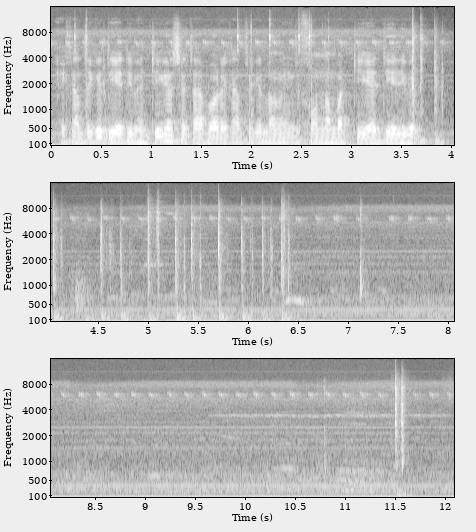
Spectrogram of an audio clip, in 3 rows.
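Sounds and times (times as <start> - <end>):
faint hum: 0.0 - 12.0
computer keyboard keystrokes: 0.1 - 0.6, 1.7 - 7.2, 11.5 - 11.7.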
